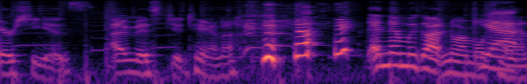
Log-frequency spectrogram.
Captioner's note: laughing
